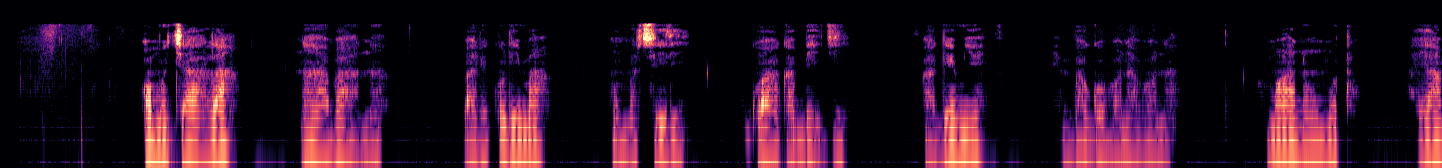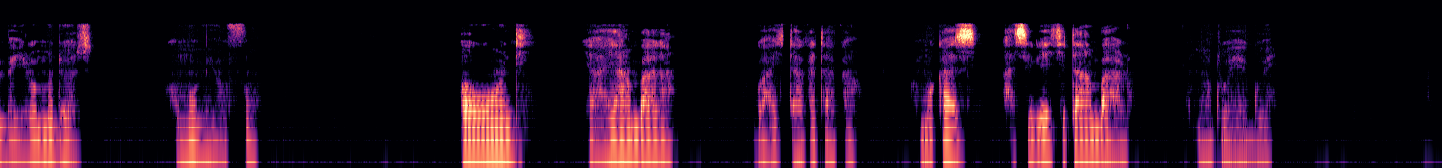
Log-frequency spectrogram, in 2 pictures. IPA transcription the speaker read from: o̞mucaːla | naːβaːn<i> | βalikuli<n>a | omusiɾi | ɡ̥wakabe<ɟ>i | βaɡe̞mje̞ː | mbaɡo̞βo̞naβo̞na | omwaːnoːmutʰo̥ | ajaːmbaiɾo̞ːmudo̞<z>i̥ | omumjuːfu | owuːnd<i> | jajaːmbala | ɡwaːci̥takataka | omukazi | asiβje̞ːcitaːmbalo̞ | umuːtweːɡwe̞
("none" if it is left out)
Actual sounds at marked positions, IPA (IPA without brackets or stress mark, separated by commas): a, m, ɟ, z, i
